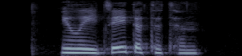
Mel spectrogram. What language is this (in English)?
Abkhazian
